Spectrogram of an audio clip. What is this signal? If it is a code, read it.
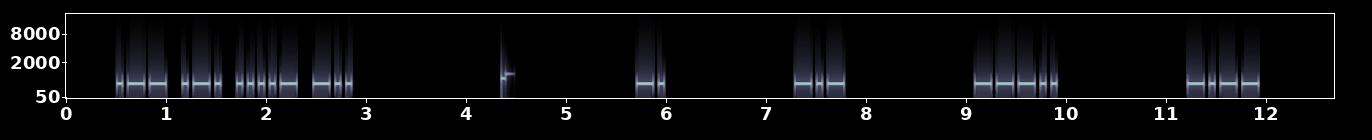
Morse code, heard as a keyed tone, about 22 wpm, spaced as for 9 wpm, 700 Hz. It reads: WR4D NK8Y
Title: USA Call Signs - 4 Characters - 8x Character Spacing - 22wpm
